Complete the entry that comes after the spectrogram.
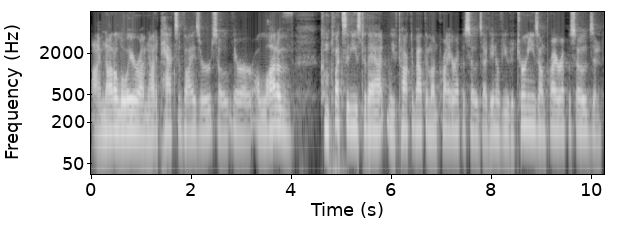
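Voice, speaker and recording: A man's voice: medium pitch, fairly even intonation, moderate pace, creaky, a little mellow, long reverb tail. An American man hosting a podcast in a conversational, salesy way, repeating phrases for emphasis. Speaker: podcast host, real estate investing.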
